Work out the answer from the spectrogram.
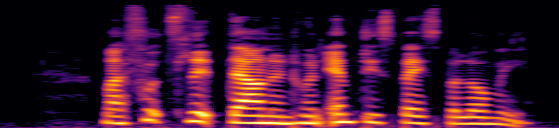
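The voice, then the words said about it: Put-on accent. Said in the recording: “I don't know what accent this is.”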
